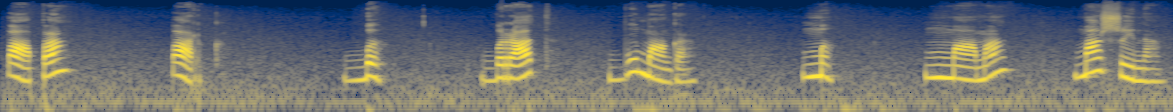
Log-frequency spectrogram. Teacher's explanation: 알파벳 빼에 뿌, 알파벳 베에 브, 그 다음에 M에 무, 이런 소리들이 두 입술을 붙였다가 떼면서 내는 소리입니다. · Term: 두 입술 소리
